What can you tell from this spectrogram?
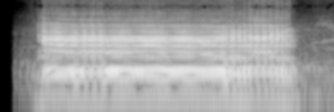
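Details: Village buffalo giving a single long, loud, steady moo lasting about three seconds, deep and rich in overtones, with a slight wavering in pitch before it stops abruptly.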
